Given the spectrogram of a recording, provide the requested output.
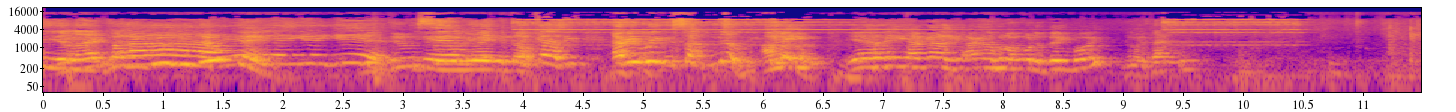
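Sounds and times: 
speech: 0.0 - 9.8
low room noise: 0.0 - 11.4
phone ringing with a bright electronic tone: 3.4 - 8.3, 9.2 - 10.7.

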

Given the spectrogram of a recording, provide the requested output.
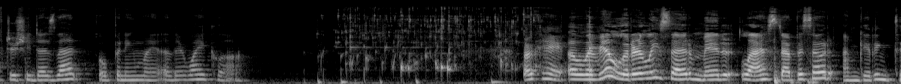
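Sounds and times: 
speech: 0.0 - 2.6, 5.2 - 9.0
wine pouring into a glass: 3.1 - 5.5.

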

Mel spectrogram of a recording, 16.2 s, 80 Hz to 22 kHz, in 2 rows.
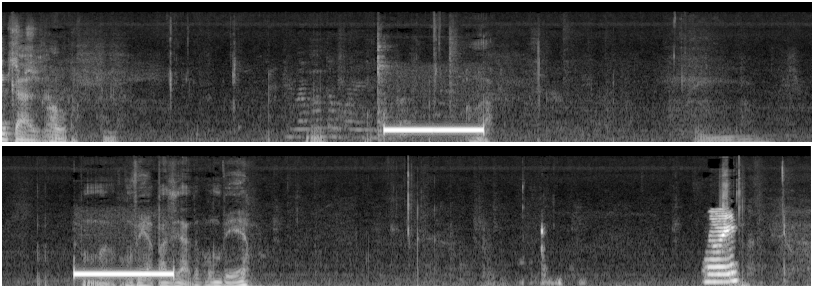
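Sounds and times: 
speech: 0.0 - 1.2, 9.9 - 10.7, 15.1 - 15.6
telephone line tone while a call is placed: 3.8 - 4.9, 8.8 - 9.9.

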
